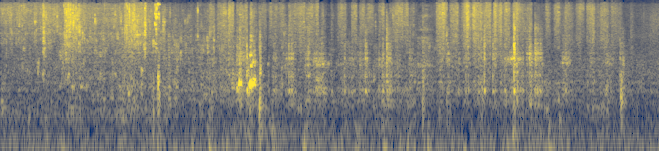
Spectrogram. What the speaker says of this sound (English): rinse off the washcloth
